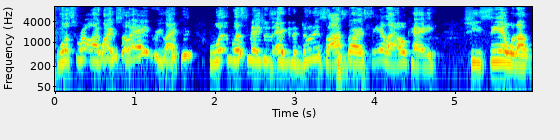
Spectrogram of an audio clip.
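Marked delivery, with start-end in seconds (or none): 0.0-3.4 alarmed mother. Retold or imitated. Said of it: "and I'm like".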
